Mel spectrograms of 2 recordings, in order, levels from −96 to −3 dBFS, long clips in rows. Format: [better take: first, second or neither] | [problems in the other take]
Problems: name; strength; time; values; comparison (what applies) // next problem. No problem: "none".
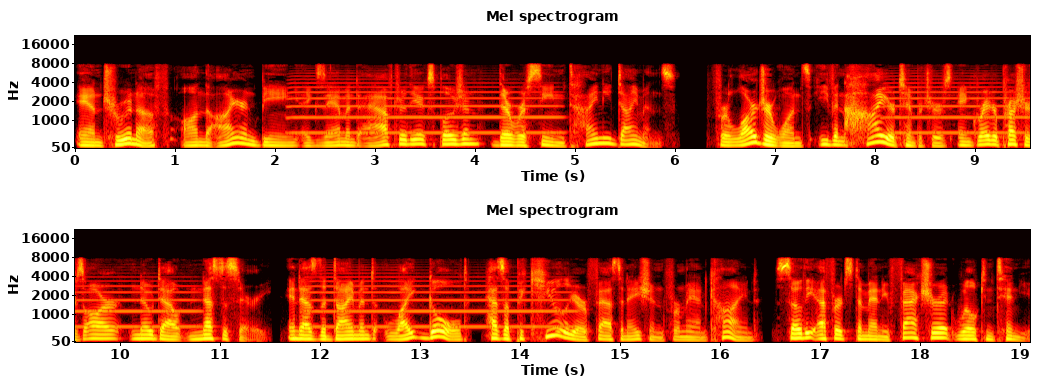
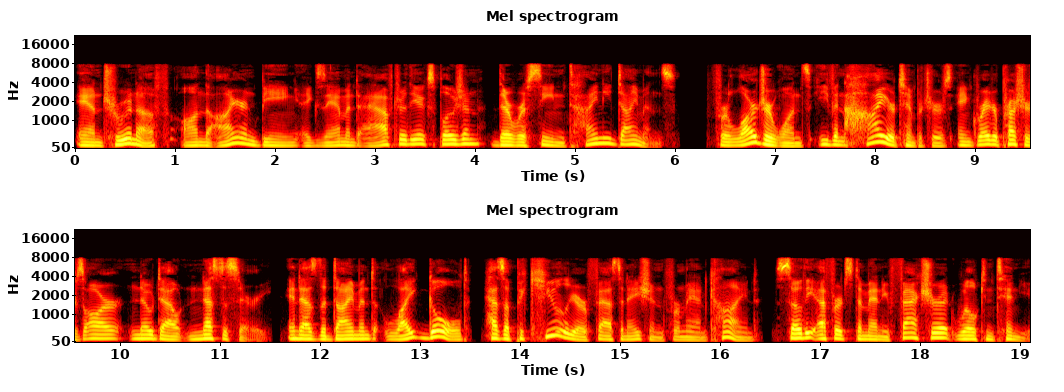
second | background sound (Trumpet); 16 dB below the speech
